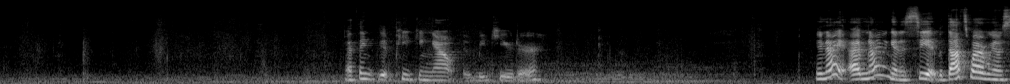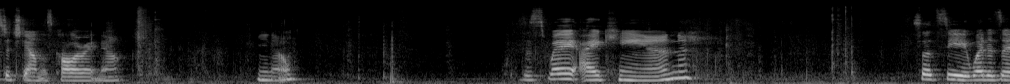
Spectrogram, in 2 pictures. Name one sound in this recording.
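Fabric rustles as hands handle it.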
